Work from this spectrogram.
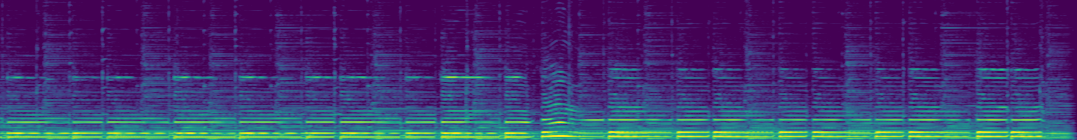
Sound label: VEENA; Spectrasonics; Heart of Asia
